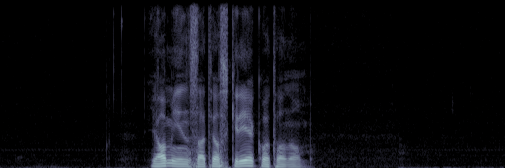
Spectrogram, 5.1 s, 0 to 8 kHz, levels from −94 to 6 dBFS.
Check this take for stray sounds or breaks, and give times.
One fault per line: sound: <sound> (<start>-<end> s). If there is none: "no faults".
no faults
